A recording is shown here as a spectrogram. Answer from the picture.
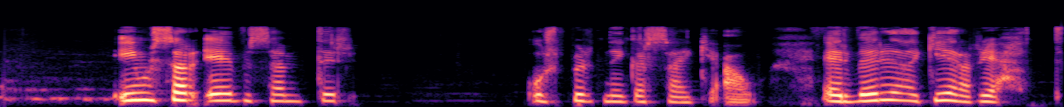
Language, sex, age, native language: Icelandic, female, 17, Icelandic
